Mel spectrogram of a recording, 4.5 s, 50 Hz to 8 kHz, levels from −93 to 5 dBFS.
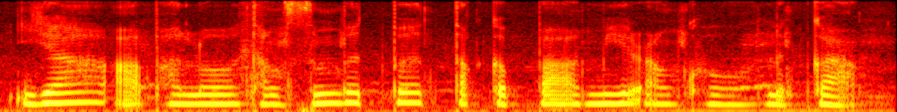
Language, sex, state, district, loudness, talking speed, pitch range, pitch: Garo, female, Meghalaya, West Garo Hills, -18 LUFS, 80 wpm, 190-215 Hz, 200 Hz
